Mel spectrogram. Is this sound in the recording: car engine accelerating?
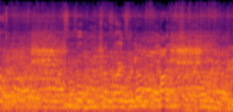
no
